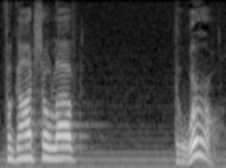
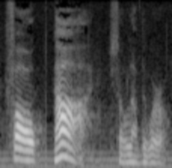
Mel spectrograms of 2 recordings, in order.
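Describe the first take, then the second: First: The word loved carries the main stress. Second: The word God carries the main stress. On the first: What was done was to love. "He loved us" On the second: It was God who loved. "It was God"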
